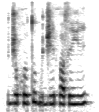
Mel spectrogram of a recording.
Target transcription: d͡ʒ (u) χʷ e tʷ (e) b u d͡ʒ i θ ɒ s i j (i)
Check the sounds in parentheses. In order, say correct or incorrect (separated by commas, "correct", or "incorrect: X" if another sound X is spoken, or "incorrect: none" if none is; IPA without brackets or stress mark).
correct, correct, correct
